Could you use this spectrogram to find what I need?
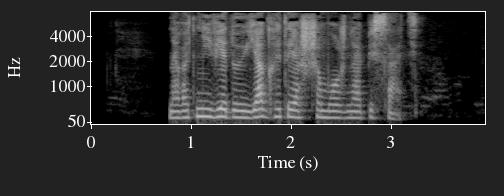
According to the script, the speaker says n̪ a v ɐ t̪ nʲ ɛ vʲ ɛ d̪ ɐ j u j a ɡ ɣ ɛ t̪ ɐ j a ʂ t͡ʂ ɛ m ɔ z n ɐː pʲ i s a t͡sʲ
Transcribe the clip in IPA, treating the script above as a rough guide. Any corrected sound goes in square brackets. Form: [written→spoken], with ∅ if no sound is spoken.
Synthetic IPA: n̪ a v ɐ t̪ nʲ ɛ vʲ ɛ d̪ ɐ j u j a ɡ ɣ ɛ t̪ ɐ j a ʂ t͡ʂ ɛ m ɔ [z→ʐ] n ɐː pʲ i s a t͡sʲ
